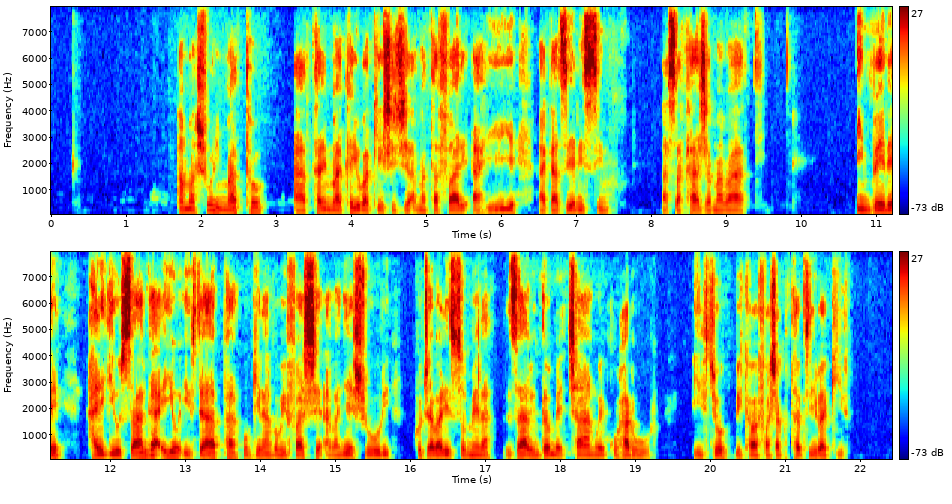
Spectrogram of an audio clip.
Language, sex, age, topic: Rundi, male, 36-49, education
